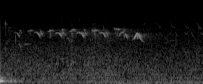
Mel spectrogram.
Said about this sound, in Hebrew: המים הכחולים של הכנרת בחורף, קנים צומחים מתוכם. על רצועת האבנים הצרה הכלב נמנם בשמש. ושקט. קול של מים ושל ציפורים.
